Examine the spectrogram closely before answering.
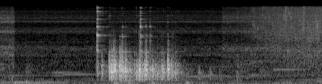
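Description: A glass lid clinks onto a pan.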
